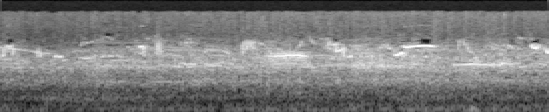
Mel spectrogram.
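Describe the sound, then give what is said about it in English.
A flock of thousands of birds, spooked by something, swirls around in the sky. It fills the air with a dense, steady wash of high chattering chirps, with brief sharper calls darting above the continuous din and no voices. “Oh, listen to that. Thousands of birds just swirling around. Something spooked them.”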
